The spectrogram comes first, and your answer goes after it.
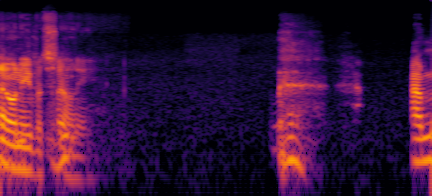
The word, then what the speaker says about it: Sony: In some of these Not going to companies, say Sony, but Sony. I'm not going to say that, but it does rhyme with phony.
